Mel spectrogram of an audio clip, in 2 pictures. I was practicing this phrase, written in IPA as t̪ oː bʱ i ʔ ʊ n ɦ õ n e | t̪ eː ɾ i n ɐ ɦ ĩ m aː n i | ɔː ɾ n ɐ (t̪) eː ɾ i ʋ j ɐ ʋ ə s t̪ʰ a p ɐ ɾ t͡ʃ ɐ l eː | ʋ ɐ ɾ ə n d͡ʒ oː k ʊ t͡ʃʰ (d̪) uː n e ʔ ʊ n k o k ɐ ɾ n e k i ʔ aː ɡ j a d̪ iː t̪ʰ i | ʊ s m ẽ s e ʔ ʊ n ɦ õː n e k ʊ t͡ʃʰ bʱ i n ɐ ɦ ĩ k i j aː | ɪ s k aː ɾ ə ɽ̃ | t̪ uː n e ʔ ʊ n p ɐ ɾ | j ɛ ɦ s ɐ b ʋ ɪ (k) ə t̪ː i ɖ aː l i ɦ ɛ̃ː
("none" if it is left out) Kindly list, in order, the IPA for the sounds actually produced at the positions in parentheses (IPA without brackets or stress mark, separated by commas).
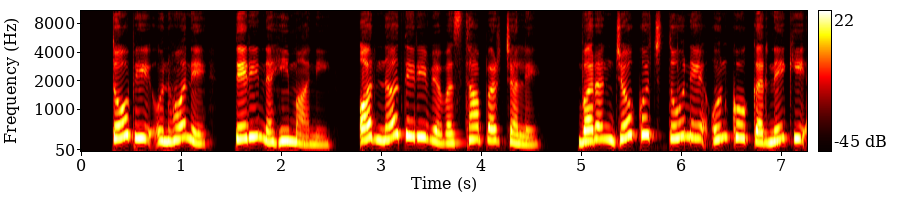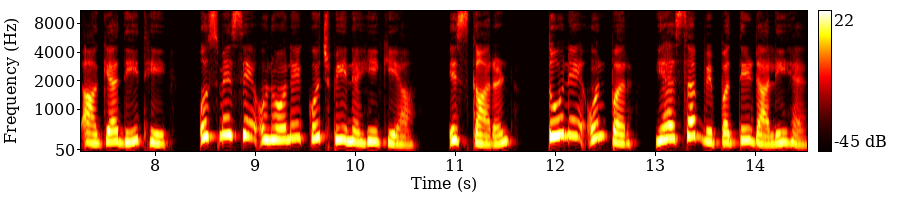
t̪, t̪, p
